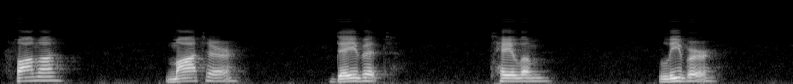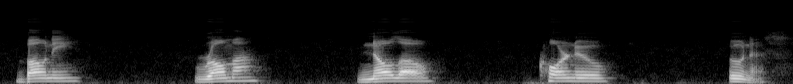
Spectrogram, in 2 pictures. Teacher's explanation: Notice in any two-syllable word, as all these were, the accent is always on the first syllable.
